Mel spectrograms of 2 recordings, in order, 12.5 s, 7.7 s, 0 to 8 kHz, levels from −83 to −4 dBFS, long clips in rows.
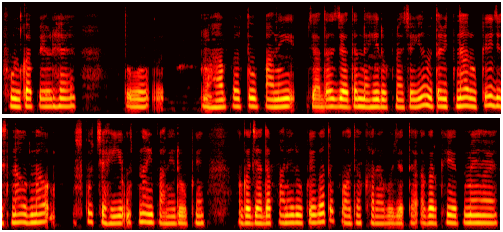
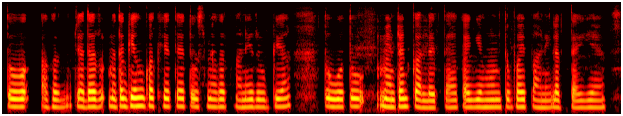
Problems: none marked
